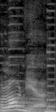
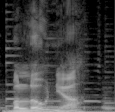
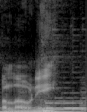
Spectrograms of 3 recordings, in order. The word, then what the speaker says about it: Bologna: Bolognia. In Italy, Bolognia, not pronounced Bologna, is primarily a city, not a cold cut.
